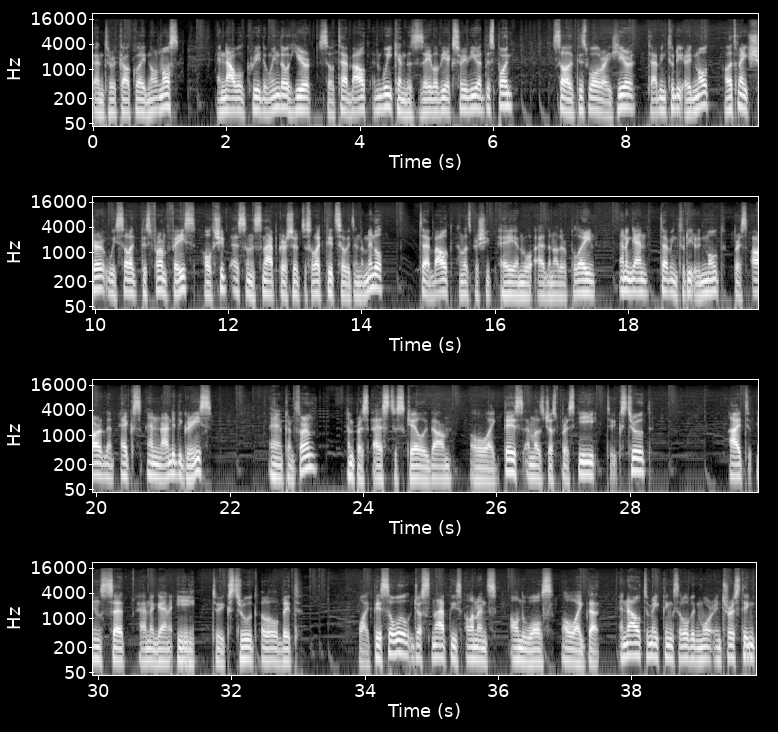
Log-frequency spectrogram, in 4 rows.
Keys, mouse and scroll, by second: 3.2 Tab, 5.0 click, 6.7 click, 8.0 Tab, 9.3 click, 9.9 click, 10.5 click, 11.6 shift+s, 13.3 middle click, 14.5 Tab, 15.4 shift+a, 18.2 Tab, 19.6 r, 20.2 x, 21.0 KP_9, 21.0 KP_0, 22.8 KP_Enter, 23.5 s, 26.1 click, 26.4 middle click, 26.8 e, 28.4 click, 28.9 i, 30.2 click, 30.4 e, 33.9 shift+click, 37.6 Tab, 38.1 middle click.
